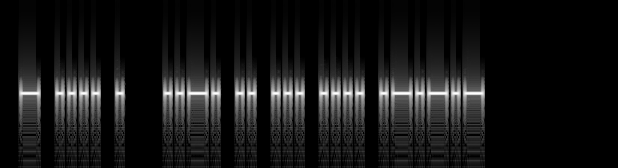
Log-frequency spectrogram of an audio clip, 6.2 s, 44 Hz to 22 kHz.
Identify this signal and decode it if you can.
Morse code, heard as a keyed tone, about 21 wpm, 700 Hz. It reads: THE FISH.
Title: Sentences with 8-Word Phrases - 20wpm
